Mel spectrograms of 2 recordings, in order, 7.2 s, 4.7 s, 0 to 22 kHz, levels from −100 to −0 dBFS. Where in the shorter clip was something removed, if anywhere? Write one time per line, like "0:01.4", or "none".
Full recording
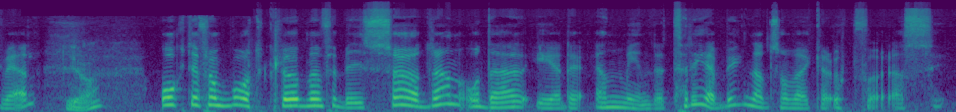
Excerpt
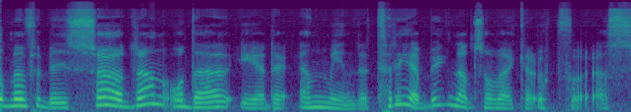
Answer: none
